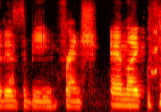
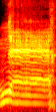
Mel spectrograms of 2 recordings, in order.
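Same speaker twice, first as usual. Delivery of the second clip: very loud, high, drawn-out anime-style dismissive outburst; 6 semitones higher, 13 dB louder than usual. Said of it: "does, like, an anime thing".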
